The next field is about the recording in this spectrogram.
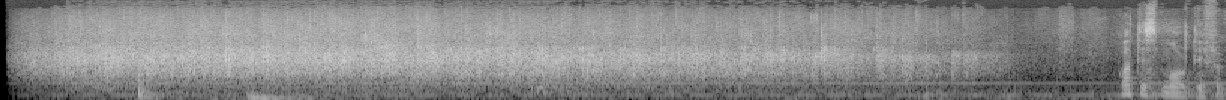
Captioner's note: applause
